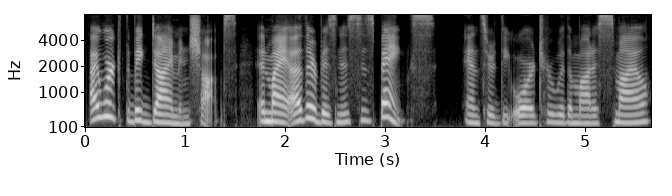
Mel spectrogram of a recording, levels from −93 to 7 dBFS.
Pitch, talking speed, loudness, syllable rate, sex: 225 Hz, 200 wpm, -18 LUFS, 5.7 syllables/s, female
